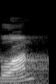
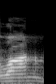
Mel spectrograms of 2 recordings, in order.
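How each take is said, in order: First: The word begins with an added b-like sound. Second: The word begins with a plain w-sound. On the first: "ব আসে" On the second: "ওয়ান না বলে বোয়ান"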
